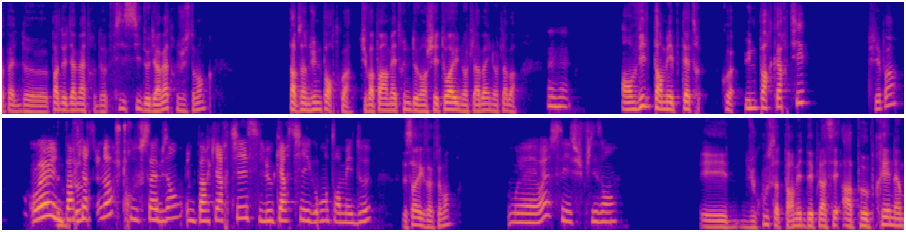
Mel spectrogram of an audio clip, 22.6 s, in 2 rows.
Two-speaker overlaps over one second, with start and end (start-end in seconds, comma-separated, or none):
none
